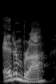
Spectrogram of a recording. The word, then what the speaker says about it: Edinburgh: The Scots pronounce it Edinburgh. And Or is I said it wrong. I said said it like brah.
